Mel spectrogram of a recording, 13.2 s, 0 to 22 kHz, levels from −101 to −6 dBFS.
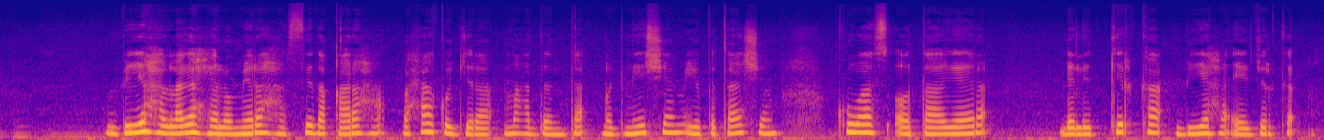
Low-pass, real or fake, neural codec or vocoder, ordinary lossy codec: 19.8 kHz; fake; codec, 44.1 kHz, 7.8 kbps, Pupu-Codec; none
